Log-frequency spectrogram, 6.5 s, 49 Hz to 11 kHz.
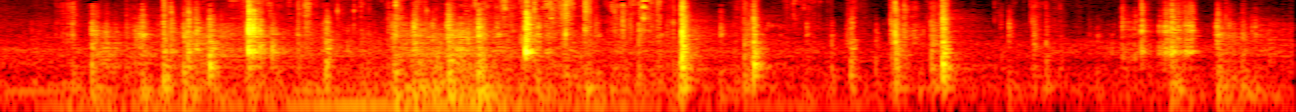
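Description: A bunch of keys jangles and clinks in irregular bursts of bright metallic rattles, with a low steady rumble underneath and no voices, as Jerry Keane's Wallpapers on the Naas Road in Dublin is locked up at 5 o'clock.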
